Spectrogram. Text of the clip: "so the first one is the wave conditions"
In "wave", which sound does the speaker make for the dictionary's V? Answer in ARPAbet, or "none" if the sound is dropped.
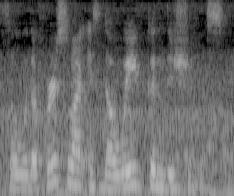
V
